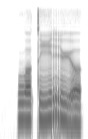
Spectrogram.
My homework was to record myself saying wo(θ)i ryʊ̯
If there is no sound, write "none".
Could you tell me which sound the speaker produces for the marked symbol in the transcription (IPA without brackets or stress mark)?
t̪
